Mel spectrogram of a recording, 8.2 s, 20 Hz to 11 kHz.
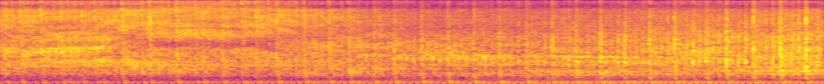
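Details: Polaris Trail Boss 350, not started for a month or two, fresh battery just installed: quick start, then an even single-cylinder putter around four beats a second, steady and unlabored; healthy idle.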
